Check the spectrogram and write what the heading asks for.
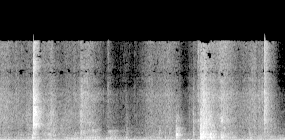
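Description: Hands rummaging in a plastic bag of stored odds and ends: crinkling plastic and a few clinks, a sharp one about half a second in and a longer rustle around three seconds in.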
